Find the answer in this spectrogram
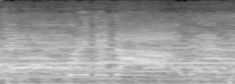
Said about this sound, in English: House relocated their staff because of pro-Palestinian protesters threatening to breach the security fence. I got a little bit of audio from this in front of the White House.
